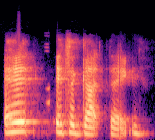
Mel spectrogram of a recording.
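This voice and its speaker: A woman's voice: on the high side, slow pace, highs cut off. A woman speaking as a guest author in a casual interview, joking and self-deprecating.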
